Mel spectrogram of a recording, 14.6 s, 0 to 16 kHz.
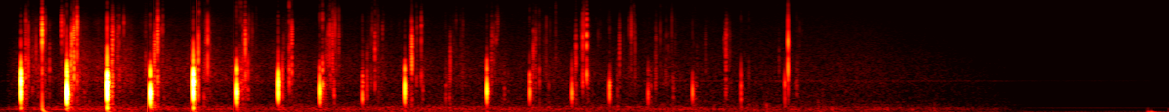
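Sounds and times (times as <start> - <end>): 
woman's footsteps walking on a country road: 0.2 - 10.0.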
